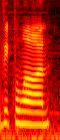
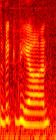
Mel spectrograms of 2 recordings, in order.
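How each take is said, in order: First: The double L is said as an L sound. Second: The double L is said as a Y sound. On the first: The speaker calls it wrong. "until I realized I was wrong" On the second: The speaker calls it right. "the double L makes that like Y sound"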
